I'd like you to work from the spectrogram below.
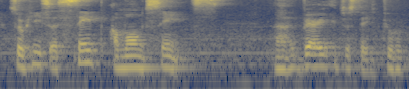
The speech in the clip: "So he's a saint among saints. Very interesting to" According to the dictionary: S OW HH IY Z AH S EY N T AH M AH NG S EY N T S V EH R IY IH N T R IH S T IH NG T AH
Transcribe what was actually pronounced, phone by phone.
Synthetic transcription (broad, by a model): S OW HH IY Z AH S EY N T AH M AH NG S EY N T S V EH R IY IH N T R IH S T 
